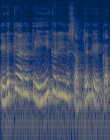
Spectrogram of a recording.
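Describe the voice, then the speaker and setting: A woman with a fairly high, mellow voice reads a devotional story aloud in a calm, measured way. The room around her is echoey, and the warmth of her tone softens each line. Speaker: audiobook reader. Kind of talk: scripted narration of a religious novel.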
